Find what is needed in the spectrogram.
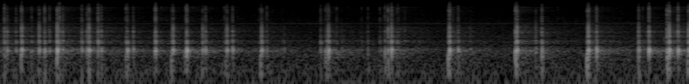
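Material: Card and paper.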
